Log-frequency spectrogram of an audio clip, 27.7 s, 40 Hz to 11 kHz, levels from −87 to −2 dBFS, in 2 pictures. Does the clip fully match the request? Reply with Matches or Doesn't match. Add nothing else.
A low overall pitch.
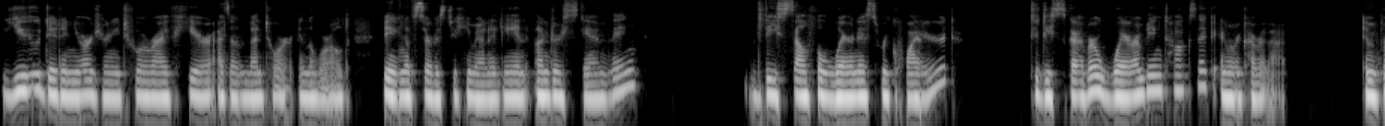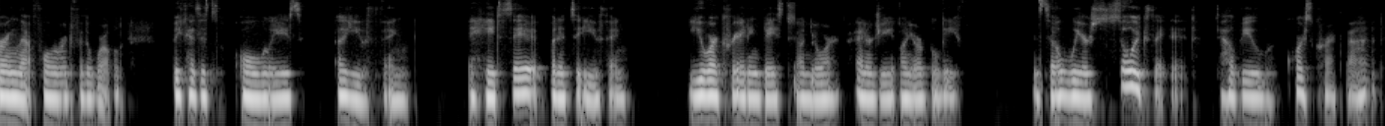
Doesn't match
